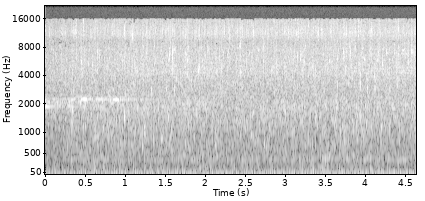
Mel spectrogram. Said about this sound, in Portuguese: Entramos na piscina e encostamos a cabeça na nascente. Ficamos assim, ouvindo o suave curso do rio, e seguimos com ele.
